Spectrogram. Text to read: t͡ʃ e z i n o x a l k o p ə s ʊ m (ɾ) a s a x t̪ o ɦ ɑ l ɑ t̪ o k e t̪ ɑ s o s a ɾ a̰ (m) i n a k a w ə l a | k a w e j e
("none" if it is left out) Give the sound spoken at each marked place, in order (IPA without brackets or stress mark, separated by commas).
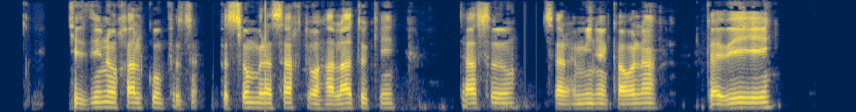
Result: ɾ, m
